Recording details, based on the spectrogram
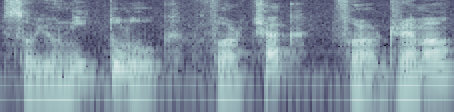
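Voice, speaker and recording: A man speaks at a medium pitch. He has a non-native accent. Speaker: tool reviewer. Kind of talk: product review talk to camera. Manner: slow.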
